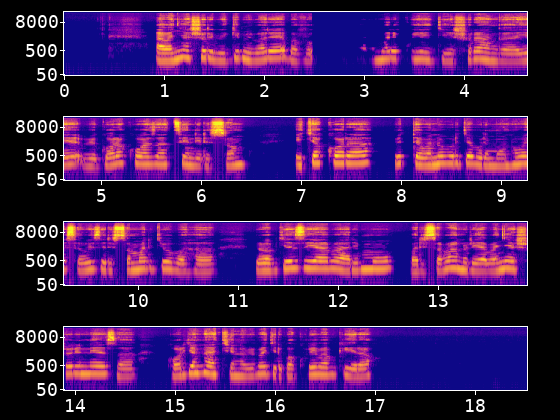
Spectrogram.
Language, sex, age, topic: Kinyarwanda, female, 36-49, education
